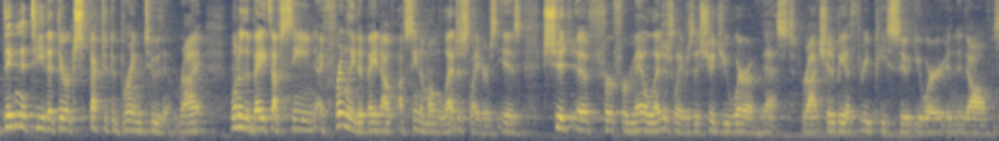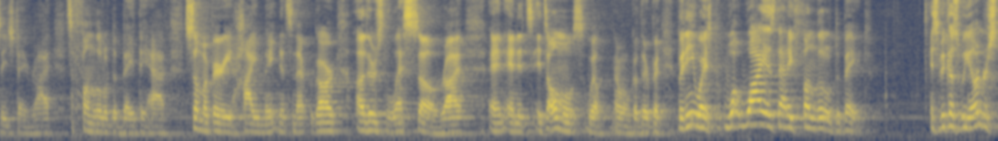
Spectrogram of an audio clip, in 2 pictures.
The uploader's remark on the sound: Sermon preached at East Frankfort Baptist Church on July 30, 2023 during evening worship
